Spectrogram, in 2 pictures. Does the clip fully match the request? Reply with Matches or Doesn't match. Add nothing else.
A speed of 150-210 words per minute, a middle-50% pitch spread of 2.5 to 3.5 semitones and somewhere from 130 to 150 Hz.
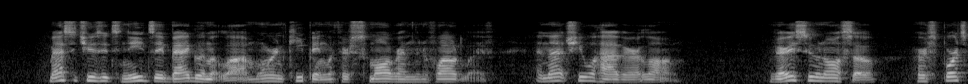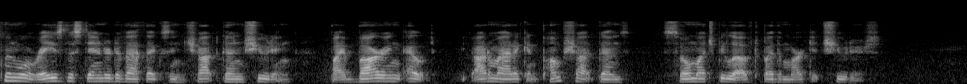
Doesn't match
